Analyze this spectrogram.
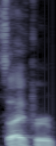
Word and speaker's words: Cypher: I pronounce it Cipher, but it's only like That's fine.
